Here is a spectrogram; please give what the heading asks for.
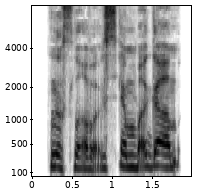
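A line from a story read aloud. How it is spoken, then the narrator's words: Mother sobbing. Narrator (Russian): зарыдала маман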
